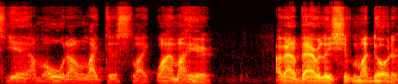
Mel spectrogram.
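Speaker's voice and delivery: very low, deep, quiet, hushed tough-guy mutter. Arguing that he is the same person in every movie, do a low Liam Neeson voice. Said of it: "Low voice".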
